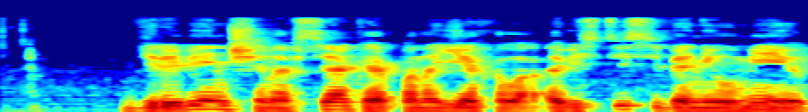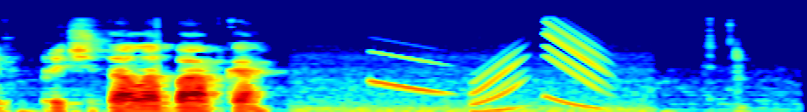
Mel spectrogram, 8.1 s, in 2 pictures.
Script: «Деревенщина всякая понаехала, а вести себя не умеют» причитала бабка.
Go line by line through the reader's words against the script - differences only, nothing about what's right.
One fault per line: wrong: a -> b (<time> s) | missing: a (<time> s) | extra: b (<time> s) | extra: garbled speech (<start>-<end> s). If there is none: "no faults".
no faults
